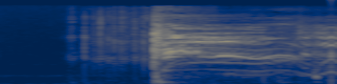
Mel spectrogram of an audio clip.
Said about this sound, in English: Oh, that's some crunchy toast. That's fantastic.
